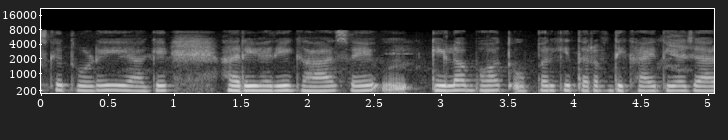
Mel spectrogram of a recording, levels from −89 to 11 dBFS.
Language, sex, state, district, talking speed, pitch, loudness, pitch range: Hindi, female, Uttar Pradesh, Lalitpur, 165 wpm, 215 Hz, -16 LUFS, 210-225 Hz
